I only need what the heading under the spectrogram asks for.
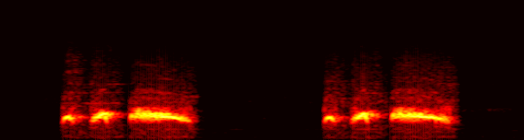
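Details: Two cooing phrases from a Spotted dove, each with two clipped coos leading into a longer, smooth, falling coo, about two seconds apart, with no other sounds.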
